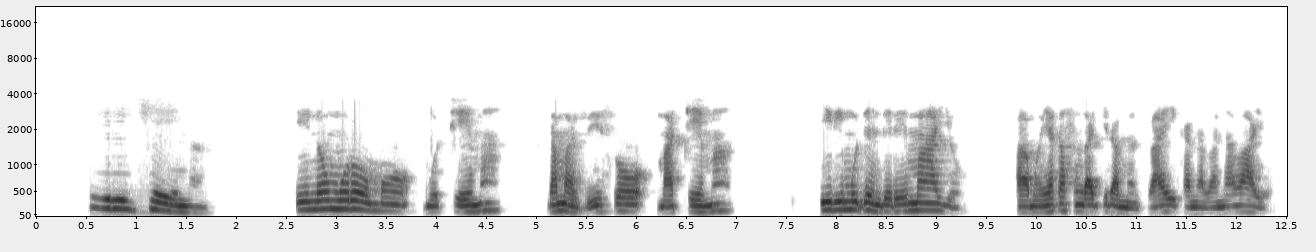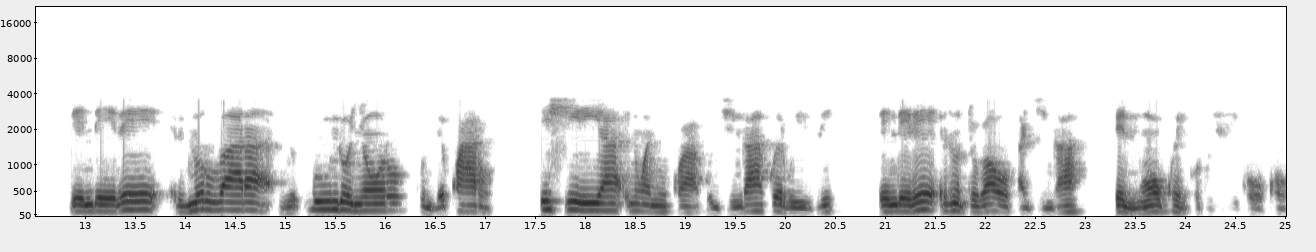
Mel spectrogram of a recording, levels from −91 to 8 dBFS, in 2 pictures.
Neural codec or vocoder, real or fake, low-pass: none; real; 3.6 kHz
